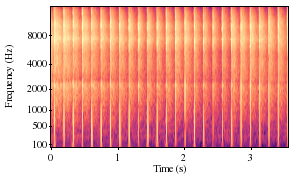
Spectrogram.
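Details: Rapid, evenly spaced sharp clicks, several per second: picosecond laser handpiece firing, 755 handle, energy and frequency set by user (max frequency 10), demonstrated on machine; pigment removal laser pulses.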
